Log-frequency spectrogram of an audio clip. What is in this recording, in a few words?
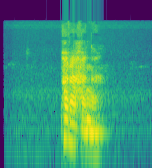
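"parahanga", Māori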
